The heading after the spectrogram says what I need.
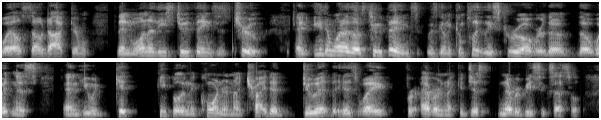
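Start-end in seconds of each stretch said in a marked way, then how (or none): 0.0-3.3 slow, drawn-out southern lawyer drawl. Retelling how a lawyer cornered experts in depositions: imitating a lawyer's southern drawl. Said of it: "in his southern drawl".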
